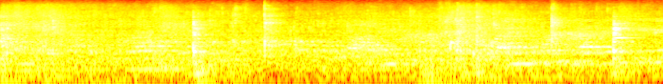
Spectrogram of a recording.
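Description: Beef stew dopiaza being stirred and spooned out of the pot, with scraping clinks of utensil on metal and a soft sizzle underneath, a few sharper knocks scattered through, with someone talking over it.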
